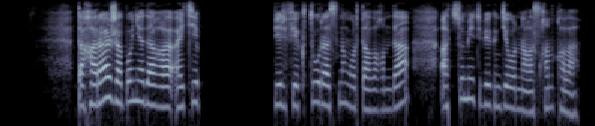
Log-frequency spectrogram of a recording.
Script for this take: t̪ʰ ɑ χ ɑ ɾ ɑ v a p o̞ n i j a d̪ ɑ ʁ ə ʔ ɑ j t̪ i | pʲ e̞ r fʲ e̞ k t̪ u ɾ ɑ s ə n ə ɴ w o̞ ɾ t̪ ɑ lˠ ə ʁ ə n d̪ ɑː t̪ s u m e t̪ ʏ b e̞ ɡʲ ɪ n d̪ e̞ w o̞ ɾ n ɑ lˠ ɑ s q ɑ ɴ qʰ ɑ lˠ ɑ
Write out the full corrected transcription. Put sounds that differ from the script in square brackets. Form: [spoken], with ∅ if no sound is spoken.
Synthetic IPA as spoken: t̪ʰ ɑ χ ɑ ɾ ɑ [ʒ] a p o̞ n i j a d̪ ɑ ʁ ə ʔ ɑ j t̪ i | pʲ e̞ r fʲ e̞ k t̪ u ɾ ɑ s ə n ə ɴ w o̞ ɾ t̪ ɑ lˠ ə ʁ ə n d̪ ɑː t̪ s u m e t̪ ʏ b e̞ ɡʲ ɪ n d̪ e̞ w o̞ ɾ n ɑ lˠ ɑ s q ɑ ɴ qʰ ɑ lˠ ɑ

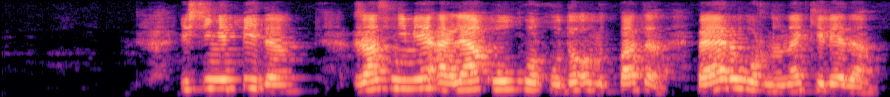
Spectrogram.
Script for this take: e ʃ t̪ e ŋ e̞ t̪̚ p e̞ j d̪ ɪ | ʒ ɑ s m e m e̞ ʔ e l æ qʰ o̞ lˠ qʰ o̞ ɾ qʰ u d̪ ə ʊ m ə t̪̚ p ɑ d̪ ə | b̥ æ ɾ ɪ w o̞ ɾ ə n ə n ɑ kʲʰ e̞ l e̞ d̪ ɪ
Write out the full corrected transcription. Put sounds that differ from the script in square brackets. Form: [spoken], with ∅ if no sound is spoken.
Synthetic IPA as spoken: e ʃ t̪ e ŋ e̞ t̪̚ p e̞ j d̪ ɪ | ʒ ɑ s [n] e m e̞ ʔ [æ] l æ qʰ o̞ lˠ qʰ o̞ ɾ [q] u d̪ ə ʊ m ə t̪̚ p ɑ d̪ ə | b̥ æ ɾ ɪ w o̞ ɾ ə n ə n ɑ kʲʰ e̞ l e̞ d̪ ɪ

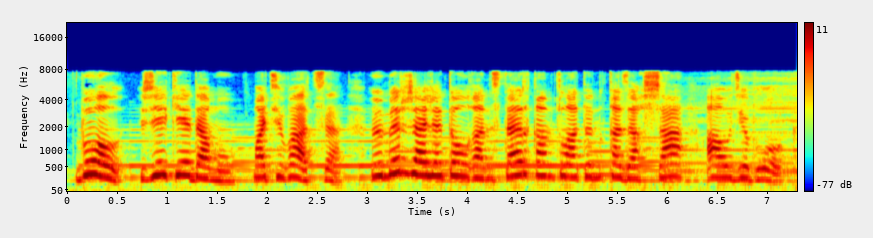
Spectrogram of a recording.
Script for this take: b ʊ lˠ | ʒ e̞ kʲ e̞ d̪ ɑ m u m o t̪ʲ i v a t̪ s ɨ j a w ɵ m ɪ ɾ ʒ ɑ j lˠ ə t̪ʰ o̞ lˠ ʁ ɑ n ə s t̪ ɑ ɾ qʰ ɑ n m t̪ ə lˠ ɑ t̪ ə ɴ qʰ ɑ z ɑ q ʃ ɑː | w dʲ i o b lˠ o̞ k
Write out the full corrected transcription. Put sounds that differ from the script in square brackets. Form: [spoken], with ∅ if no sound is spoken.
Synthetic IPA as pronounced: b ʊ lˠ | ʒ e̞ kʲ e̞ d̪ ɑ m u m o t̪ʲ i v a t̪ s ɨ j a w ɵ m ɪ ɾ ʒ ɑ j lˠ ə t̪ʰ o̞ lˠ ʁ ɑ n ə s t̪ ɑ ɾ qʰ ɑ [∅] m t̪ ə lˠ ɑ t̪ ə ɴ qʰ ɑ z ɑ q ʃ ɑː | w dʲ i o b lˠ o̞ k

